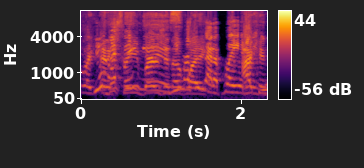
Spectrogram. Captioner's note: laughing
